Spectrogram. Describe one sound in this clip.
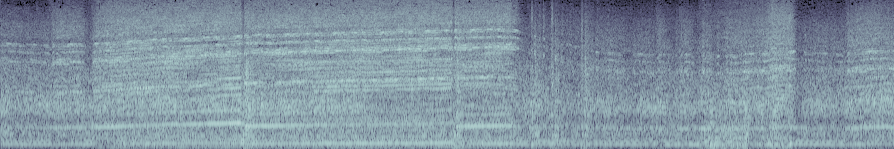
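Other racing car engines drone close by.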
